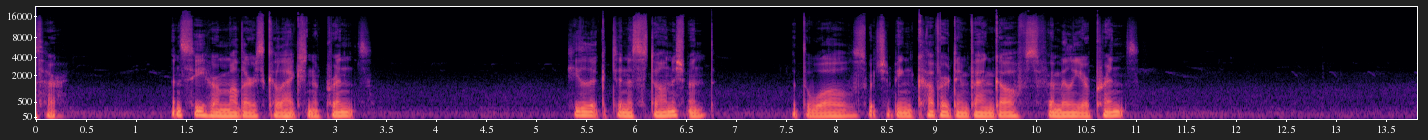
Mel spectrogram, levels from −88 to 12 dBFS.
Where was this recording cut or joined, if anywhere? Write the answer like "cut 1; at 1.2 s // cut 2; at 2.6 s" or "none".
cut 1; at 5.3 s

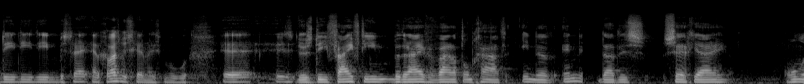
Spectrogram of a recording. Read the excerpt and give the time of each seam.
cut 1; at 3.0 s // cut 2; at 5.8 s

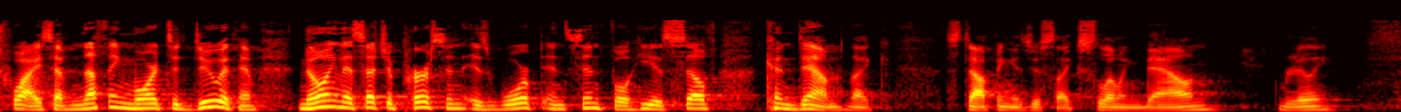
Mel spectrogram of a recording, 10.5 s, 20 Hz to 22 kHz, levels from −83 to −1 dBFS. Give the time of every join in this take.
cut 1; at 6.3 s

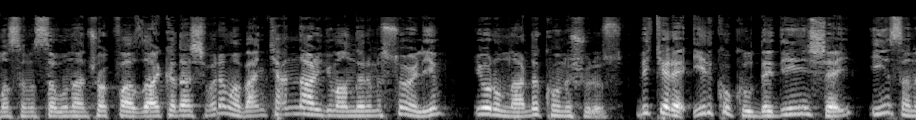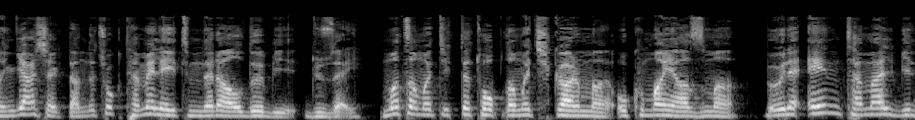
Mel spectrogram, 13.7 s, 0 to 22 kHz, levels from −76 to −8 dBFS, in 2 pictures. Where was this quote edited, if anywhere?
none

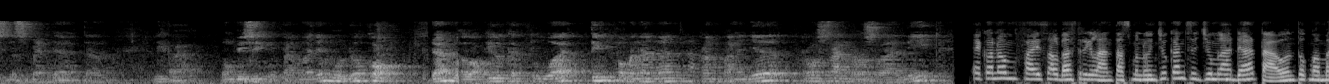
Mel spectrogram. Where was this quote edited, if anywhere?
cut 1; at 1.7 s

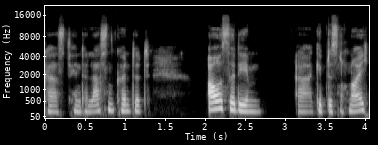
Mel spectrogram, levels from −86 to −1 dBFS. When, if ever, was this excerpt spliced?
none

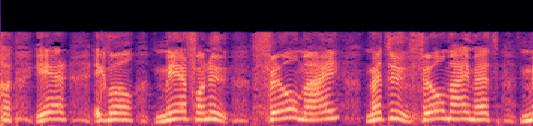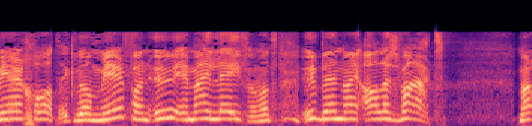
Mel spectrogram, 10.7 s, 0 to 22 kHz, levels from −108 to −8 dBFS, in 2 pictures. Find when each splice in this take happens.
none

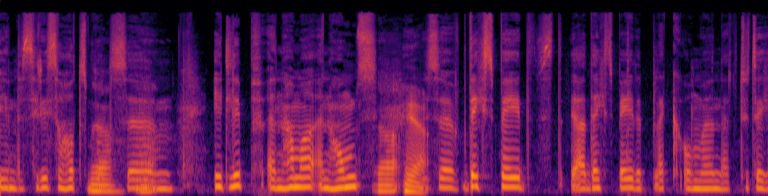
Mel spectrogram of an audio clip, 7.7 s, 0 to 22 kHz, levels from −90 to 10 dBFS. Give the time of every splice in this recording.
cut 1; at 4.5 s

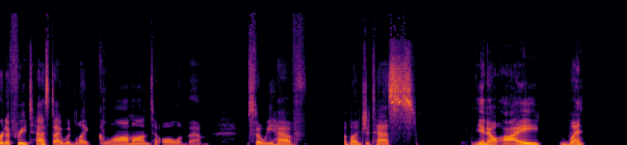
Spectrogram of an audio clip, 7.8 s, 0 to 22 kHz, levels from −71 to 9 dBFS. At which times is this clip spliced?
none

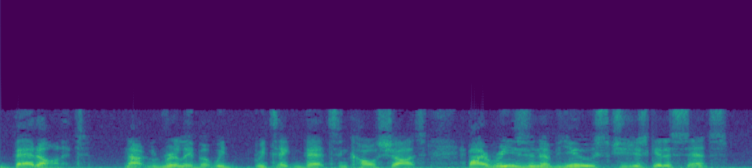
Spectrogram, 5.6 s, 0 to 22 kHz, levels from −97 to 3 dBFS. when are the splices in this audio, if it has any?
cut 1; at 3.4 s // cut 2; at 4.6 s

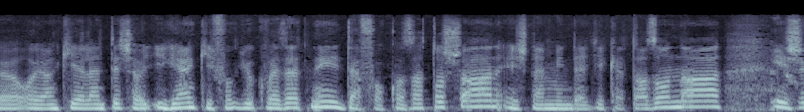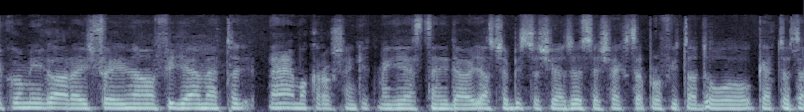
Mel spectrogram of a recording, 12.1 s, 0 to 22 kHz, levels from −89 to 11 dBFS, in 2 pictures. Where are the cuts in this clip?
cut 1; at 5.8 s

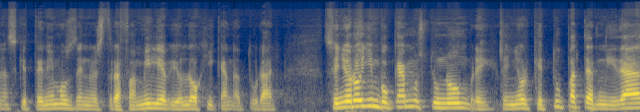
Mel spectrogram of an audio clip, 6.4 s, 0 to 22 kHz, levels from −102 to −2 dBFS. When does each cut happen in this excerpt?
cut 1; at 5.0 s

